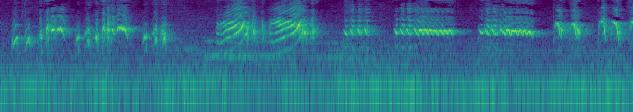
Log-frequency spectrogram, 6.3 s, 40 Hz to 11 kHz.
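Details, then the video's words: Whambie from a one-hour masteran recording: sharp chirps, then two loud mewing, slurred squeals, followed by sustained buzzy whistled notes repeated in short bursts, over a constant low background hum. "Masteran Whambie nonstop 1 jam"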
